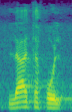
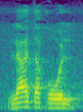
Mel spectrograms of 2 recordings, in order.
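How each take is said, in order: No difference in how they are said.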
